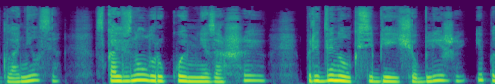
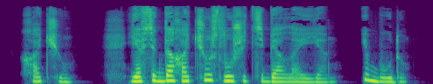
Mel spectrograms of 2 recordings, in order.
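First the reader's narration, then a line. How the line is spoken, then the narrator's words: Whispered. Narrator (Russian): прошептал Рион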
